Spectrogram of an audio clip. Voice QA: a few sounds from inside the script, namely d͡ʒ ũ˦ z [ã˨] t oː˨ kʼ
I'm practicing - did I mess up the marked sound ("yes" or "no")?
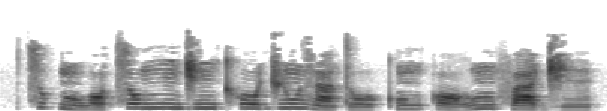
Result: no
